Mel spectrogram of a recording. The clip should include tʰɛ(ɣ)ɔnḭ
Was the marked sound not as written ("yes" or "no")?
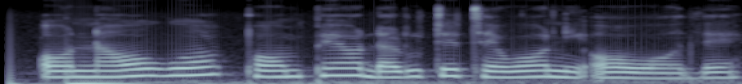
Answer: yes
